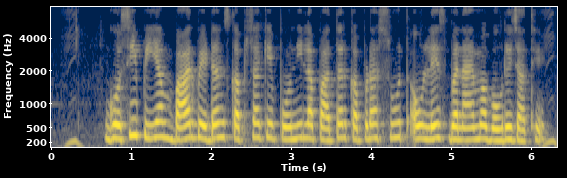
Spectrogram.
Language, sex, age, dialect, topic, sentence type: Chhattisgarhi, female, 18-24, Western/Budati/Khatahi, agriculture, statement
